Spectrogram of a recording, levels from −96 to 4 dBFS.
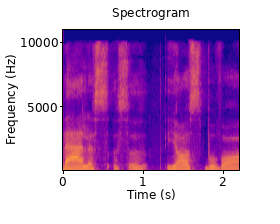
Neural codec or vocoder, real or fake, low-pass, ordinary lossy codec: none; real; 9.9 kHz; AAC, 48 kbps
